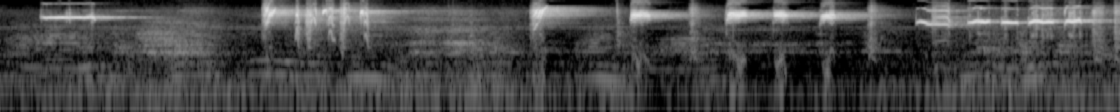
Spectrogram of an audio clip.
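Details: Olive-backed sunbird in rich 'isian' song, meant to coax other sunbirds to sing. The bird gives a lone high whistle, then buzzy chip bursts and repeated sharp notes. It ends with a wavering, slightly lower whistled trill.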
